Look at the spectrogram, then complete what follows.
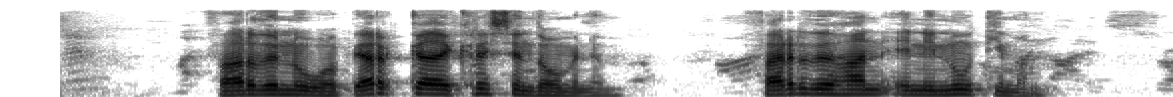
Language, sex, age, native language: Icelandic, male, 20-29, Icelandic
